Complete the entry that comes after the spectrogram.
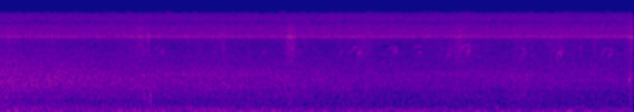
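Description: A small bird chirping quickly and faintly, a run of short high chirps through the second half, over a steady low rumble.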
